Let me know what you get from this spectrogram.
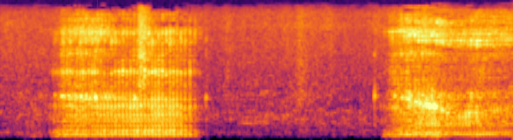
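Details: A dog snoring indoors: two long, harsh, rumbling inhalation snores of about a second and a half each, separated by a quieter pause, with a coarse buzzing texture.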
